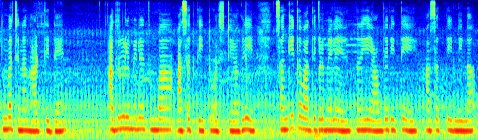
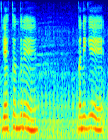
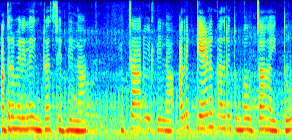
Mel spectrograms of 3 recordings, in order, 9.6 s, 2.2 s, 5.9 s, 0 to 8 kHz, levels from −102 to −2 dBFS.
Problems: constant background noise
